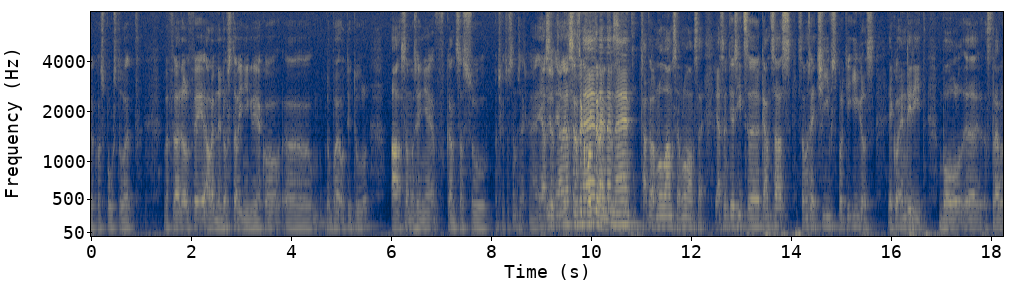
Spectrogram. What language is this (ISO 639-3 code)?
ces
